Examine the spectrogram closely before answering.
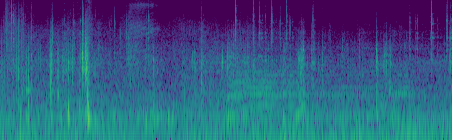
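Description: A hollow plastic decoy knocks and clatters in a man's hands.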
